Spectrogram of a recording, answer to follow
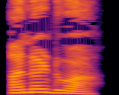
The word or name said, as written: ಅನಡ್ವ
